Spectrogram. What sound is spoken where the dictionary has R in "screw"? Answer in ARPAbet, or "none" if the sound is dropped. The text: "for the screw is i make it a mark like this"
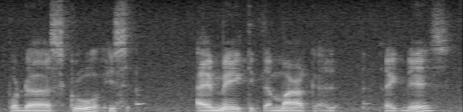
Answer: R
